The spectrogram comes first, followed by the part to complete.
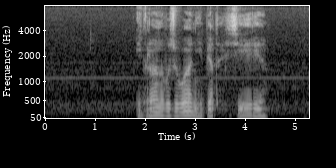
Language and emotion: Russian, sad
